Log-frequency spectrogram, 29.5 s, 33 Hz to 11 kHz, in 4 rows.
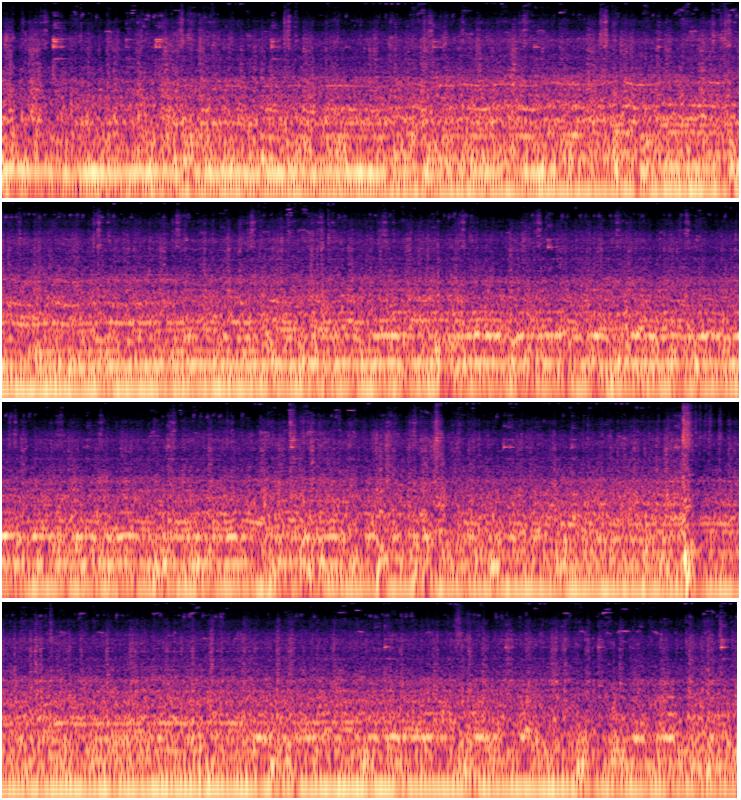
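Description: MTZ-80 tractor's four-cylinder diesel engine running steadily under load, heard from inside the cab while it pulls two wheat trailers, with the cab and its levers rattling and clattering over the bumpy track. One sharp knock about two-thirds of the way through.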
